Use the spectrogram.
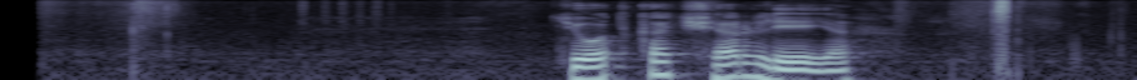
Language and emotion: Russian, neutral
